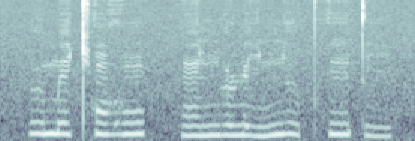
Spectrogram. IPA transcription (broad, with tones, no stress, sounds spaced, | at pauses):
ʉ˦ m e˦ cʰ õ˦ ɦ ũ˦ | ẽ˧ ɲ ʉ˧ ɳ i˨ ɲ ɨ˦˨ pʰ ĩ˦ t̪ i˨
